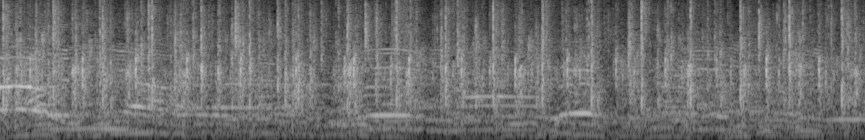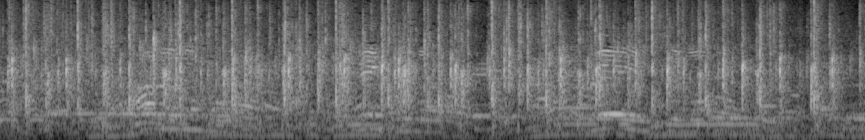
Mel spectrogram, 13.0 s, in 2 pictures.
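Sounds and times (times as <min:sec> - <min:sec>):
church congregation clapping in praise to God: 0:00.0 - 0:12.9.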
